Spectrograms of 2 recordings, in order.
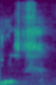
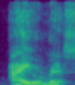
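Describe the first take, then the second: First: The name is pronounced the Spanish way. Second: The name is pronounced the English way. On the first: "but I say" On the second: "like the flower"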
